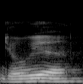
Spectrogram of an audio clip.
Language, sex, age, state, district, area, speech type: Dogri, male, 30-45, Jammu and Kashmir, Reasi, urban, spontaneous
